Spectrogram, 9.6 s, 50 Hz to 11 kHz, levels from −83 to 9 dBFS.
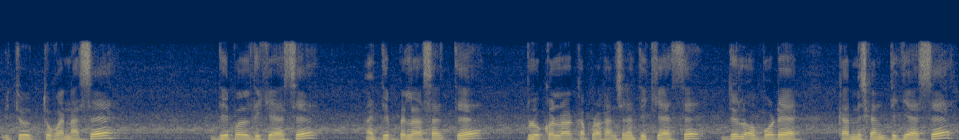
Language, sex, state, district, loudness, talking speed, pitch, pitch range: Nagamese, male, Nagaland, Dimapur, -15 LUFS, 145 wpm, 145 Hz, 130-155 Hz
